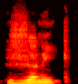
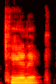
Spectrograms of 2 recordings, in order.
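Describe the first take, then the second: First: The name is said the original Turkish way. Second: The name is said the common American way. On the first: The speaker calls it right. "the proper way to pronounce it is actually Janique" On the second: The speaker calls it wrong. "a lot of people pro- pronounce it Kanik"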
